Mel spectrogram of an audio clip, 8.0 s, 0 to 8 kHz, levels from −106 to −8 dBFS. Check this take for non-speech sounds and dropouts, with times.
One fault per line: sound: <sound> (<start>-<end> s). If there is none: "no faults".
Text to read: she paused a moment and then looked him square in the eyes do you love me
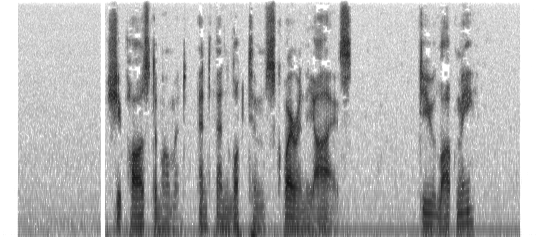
no faults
